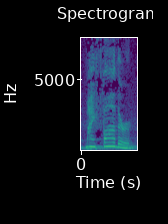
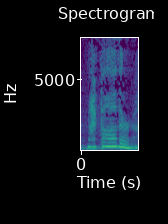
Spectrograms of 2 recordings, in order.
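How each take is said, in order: First: A hint of a humble servant, gently addressing; lightly voiced servant bowing to his master; respectful servant. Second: A hint of a humble servant, a little fuller and pleading; lightly voiced servant, leaning in to persuade; respectful servant. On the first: Servants respectfully address their master Naaman, mildly humble. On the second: Servants humbly plead with Naaman, a touch more earnest. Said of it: "you see how the servants approached those they serve?".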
